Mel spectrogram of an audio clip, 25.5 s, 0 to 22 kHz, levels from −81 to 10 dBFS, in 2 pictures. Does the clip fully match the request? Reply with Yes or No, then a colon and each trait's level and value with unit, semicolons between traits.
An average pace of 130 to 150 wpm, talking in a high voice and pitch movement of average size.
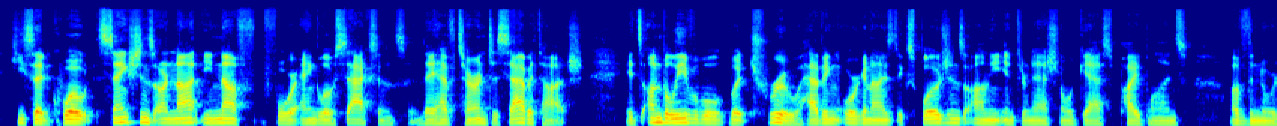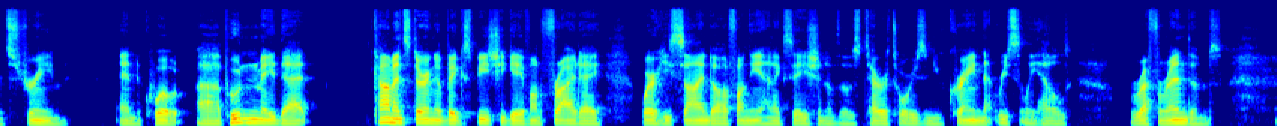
No: average, 145 wpm; low, 105 Hz; average, 3.2 semitones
